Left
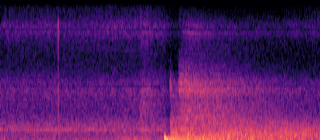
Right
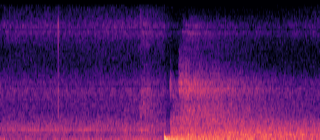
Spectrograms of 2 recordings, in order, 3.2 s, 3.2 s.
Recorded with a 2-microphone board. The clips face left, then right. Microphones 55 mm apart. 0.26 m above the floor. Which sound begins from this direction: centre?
An explosion, at 1.6 s.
